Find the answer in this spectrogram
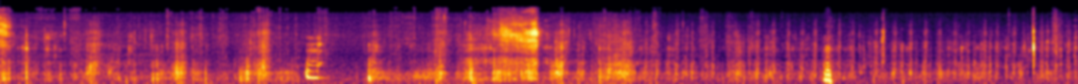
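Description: A person chewing a mouthful of cooked onion with the mouth closed: soft crunching and small wet mouth clicks, the onion still a little crunchy inside. There is a breathy exhale about five seconds in and two brief hums, one near the middle and one near the end.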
